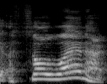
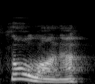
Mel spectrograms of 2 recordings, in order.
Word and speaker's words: Tholana: And I guess it is Mike Tyson pronouncing Solana, which is Tholana.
